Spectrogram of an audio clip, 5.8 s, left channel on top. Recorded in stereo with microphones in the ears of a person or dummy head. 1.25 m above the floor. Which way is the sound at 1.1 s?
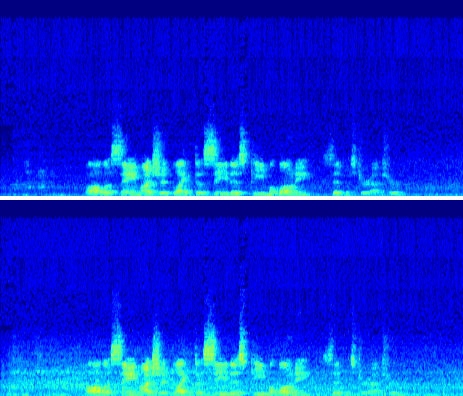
30° right (ahead or behind).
